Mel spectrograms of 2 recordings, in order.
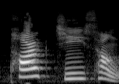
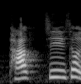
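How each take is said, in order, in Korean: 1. 이 이름은 영어식 발음으로 말합니다. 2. 이 이름은 한국식 발음으로 말합니다. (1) "영어식으로 읽는 그대로 읽어주시는 게" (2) "박지성 이렇게 읽지 말고"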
